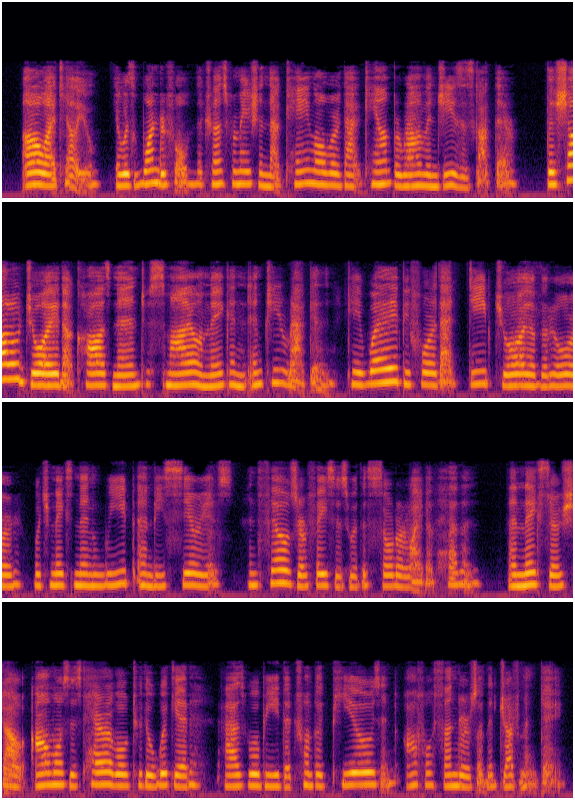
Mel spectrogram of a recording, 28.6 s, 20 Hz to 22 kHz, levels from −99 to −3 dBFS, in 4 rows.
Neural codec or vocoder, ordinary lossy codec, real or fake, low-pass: autoencoder, 48 kHz, 32 numbers a frame, DAC-VAE, trained on Japanese speech; Opus, 64 kbps; fake; 7.2 kHz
